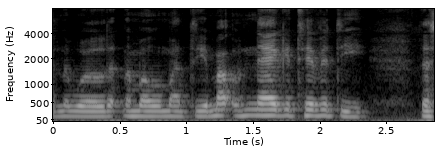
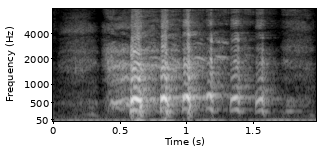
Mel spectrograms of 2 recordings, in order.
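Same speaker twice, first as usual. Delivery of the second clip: high, loud cackling laugh; loud burst of laughter; 13 semitones higher, 16 dB louder than usual. Real, not acted. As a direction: crack up laughing loudly. Laughs at the quoted disclaimer.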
